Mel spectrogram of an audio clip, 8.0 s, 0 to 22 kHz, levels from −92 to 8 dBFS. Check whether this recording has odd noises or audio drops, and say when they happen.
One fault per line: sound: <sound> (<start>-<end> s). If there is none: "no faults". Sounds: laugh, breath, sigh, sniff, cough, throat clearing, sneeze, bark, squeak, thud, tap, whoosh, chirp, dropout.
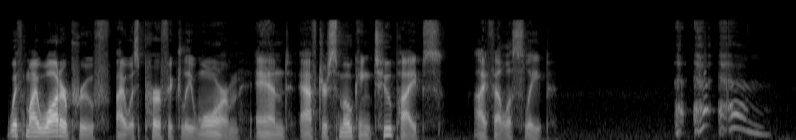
sound: throat clearing (6.7-7.7 s)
